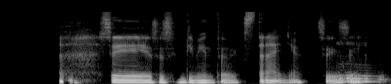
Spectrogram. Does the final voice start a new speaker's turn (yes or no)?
yes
